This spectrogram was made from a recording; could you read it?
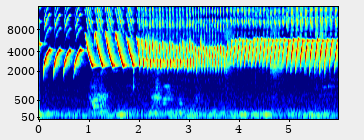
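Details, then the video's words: Canary singing continuously in lovebird and prenjak style, a lure for other canaries: quick rising whistles, a lower buzzy series, then a long unbroken rapid rolling trill. "Kenari Gacor Cengkok Lovebird & Prenjak! Ampuh Buat Pancingan Kenari Lain Agar Gacor Panjang"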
